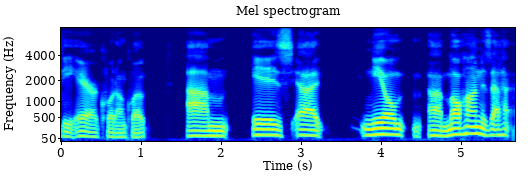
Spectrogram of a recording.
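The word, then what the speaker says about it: Neal Mohan: we went on the air, quote unquote, is Neil Mohan.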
